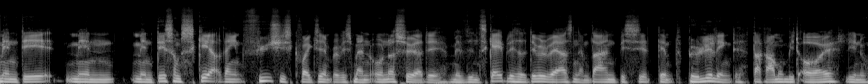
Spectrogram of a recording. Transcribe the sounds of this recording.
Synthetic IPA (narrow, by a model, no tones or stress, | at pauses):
mend̥e̝menmend̥e̝sɒ̽msɡ̥e̝ɐ̰ʁɛ̰ːnd̥fy̰ːsisɡ̥fɒ̽eɡ̥sem̰b̥l̩ʋe̝smænʔɔ̽nɐsø̰ːɪɐd̥e̝meʋið̞ˠn̩sɡ̥ɛ̰ːb̥lihe̝ð̞̰ˠd̥e̝ʋe̝lʋæːɐsɒ̽njæm̩d̥ɑ̈æɐe̝nb̥e̝sed̥em̰d̥b̥øljəleŋ̰d̥əd̥ɑ̈ʁɑ̈m̰ɐmid̥ɒ̽ɪliːnu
